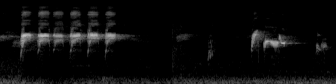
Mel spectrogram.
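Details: Red-whiskered bulbul in competitive song meant to provoke rivals: a rapid run of six clear repeated whistled notes, then a pause and a warbling, slurred falling phrase with a short final note.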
